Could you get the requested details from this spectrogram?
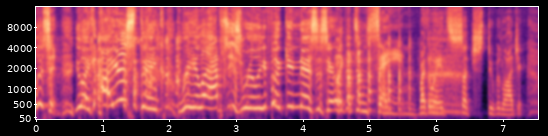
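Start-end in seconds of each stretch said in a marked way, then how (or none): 0.0-4.5 play-acted very high, loud, forthright, super defensive, angry. Imitating another speaker from a past segment: imitating someone angry and defensive. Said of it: "Bo sounds really forthright and angry the entire time, super defensive".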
